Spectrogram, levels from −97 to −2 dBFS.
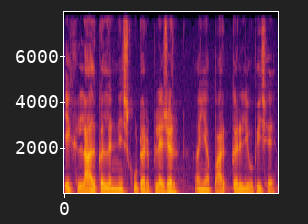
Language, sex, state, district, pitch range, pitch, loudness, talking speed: Gujarati, male, Gujarat, Valsad, 110-120 Hz, 115 Hz, -22 LUFS, 140 wpm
